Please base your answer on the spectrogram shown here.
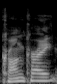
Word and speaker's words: Cronkite: That's you say it, Cronkite? Yes, yes. Cronkite.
